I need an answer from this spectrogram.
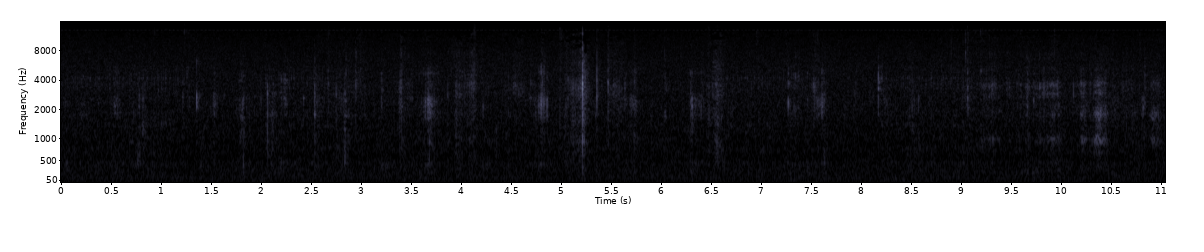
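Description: A person chewing a mouthful of gooey chocolate cookie pizza, with many soft wet mouth clicks and smacks. Near the end a spoon digs into the pan for another scoop.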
